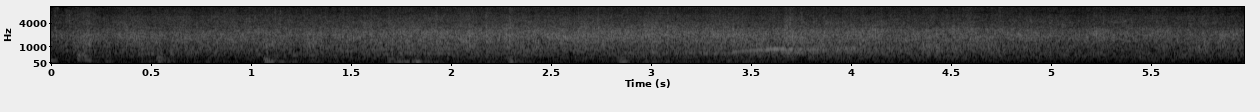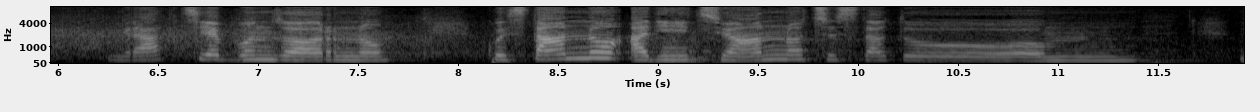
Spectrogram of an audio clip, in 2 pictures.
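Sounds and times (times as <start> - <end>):
audience applause: 0.0 - 7.2
speech: 6.4 - 11.9.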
